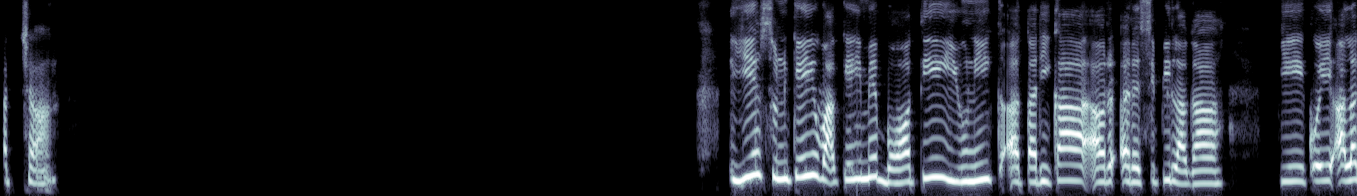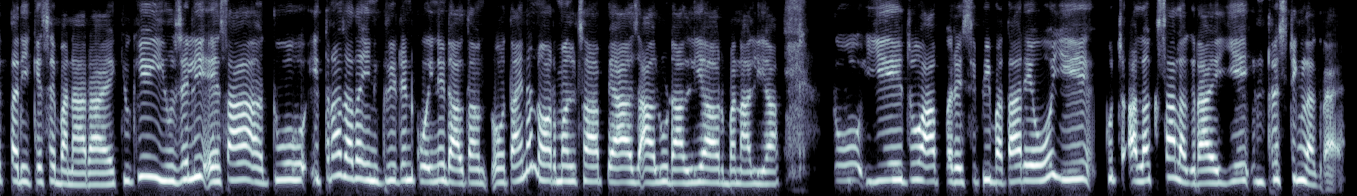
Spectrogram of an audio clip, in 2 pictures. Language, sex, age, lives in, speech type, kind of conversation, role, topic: Hindi, female, 20-24, India, conversation, podcast, host, Ghar ki kisi khaas recipe ki kahani kya hai?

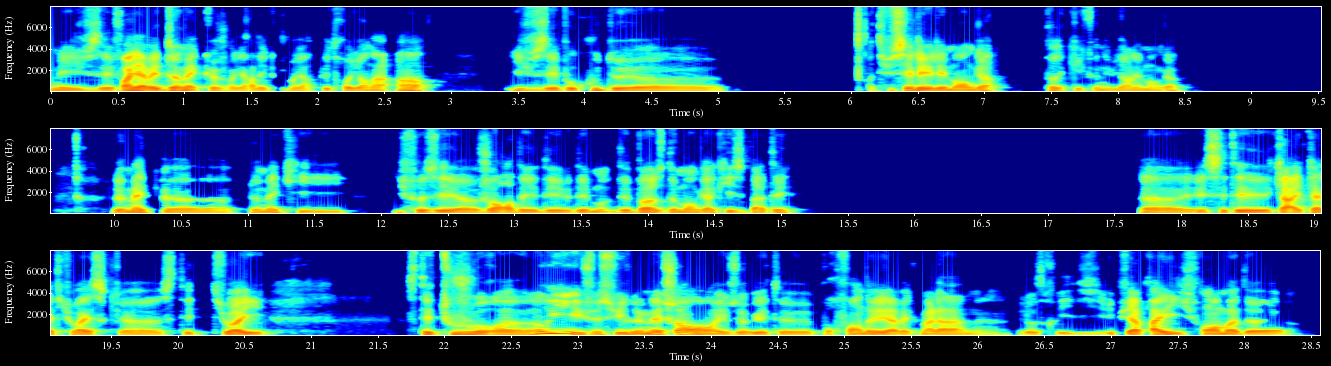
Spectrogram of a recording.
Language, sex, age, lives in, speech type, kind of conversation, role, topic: French, male, 25-29, United States, conversation, unstructured, none, Qu’est-ce qui te surprend le plus sur les réseaux sociaux aujourd’hui ?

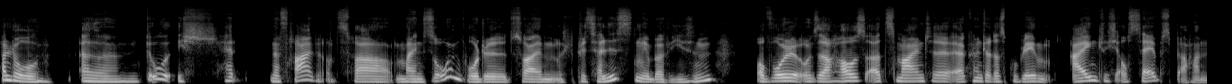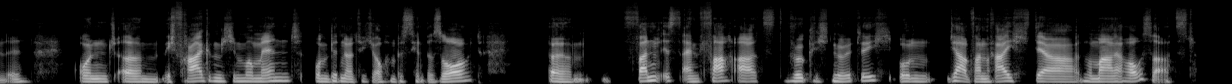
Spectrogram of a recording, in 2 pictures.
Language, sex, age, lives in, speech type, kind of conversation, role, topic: German, male, 18-19, Germany, read, expert-assistant, asker, Wann sollte man einen Hausarzt aufsuchen und wann ist ein Facharzt erforderlich?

